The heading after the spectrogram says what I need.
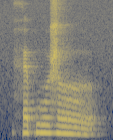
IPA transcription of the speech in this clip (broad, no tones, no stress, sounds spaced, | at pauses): h ɛ p uː ʐ ɤː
